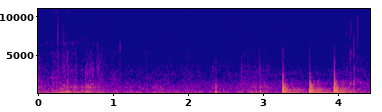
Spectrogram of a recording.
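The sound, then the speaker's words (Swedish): Knocking on a door: one soft rap, then three loud, sharp knocks in quick succession, after a few quiet seconds of faint background rustle. “Vill du inte öppna dörren?”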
